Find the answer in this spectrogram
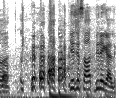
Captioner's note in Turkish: hahaha!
